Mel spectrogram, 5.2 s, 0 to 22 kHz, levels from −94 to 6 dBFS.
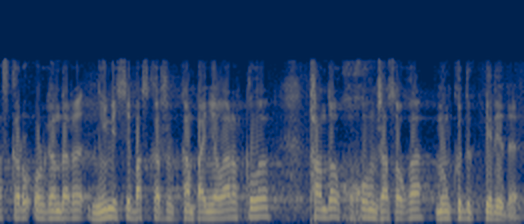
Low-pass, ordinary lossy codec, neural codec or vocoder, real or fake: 7.2 kHz; none; none; real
